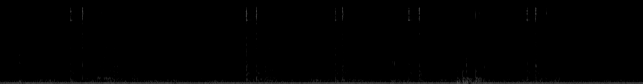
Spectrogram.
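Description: Computer mouse button clicking quietly, about five quick double clicks spread out, over a faint low hum.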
